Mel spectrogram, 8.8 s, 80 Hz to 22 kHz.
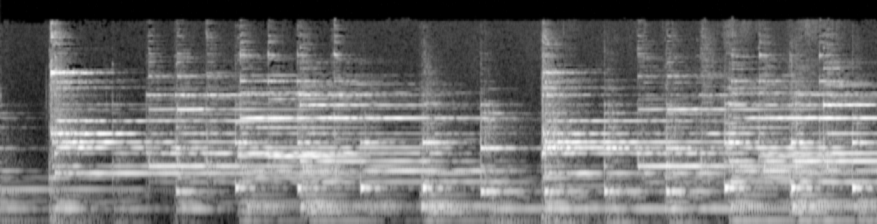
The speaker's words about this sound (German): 13 Frauen und Männer stehen bereit und blicken auf ihren Dirigenten. Allen Beteiligten im Haus, auch den Nachbarn ist klar, der Nürnberger Handglockenchor beginnt seine Probe unüberhörbar.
